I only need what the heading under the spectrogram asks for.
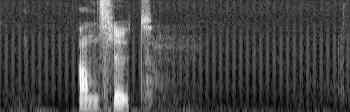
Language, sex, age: Swedish, male, 20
